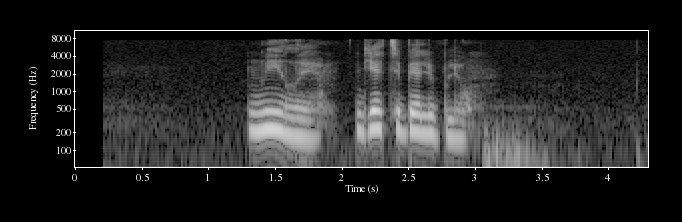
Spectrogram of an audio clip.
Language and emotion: Russian, positive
